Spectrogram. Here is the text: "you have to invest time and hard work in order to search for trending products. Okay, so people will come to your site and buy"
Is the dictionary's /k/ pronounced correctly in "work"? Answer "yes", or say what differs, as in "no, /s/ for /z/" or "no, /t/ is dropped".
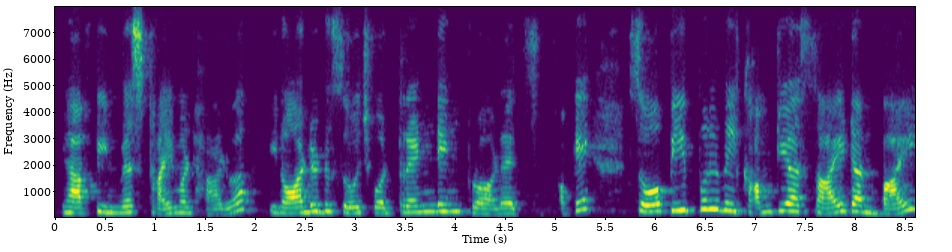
no, /k/ is dropped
